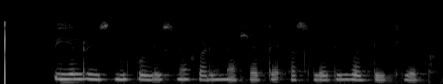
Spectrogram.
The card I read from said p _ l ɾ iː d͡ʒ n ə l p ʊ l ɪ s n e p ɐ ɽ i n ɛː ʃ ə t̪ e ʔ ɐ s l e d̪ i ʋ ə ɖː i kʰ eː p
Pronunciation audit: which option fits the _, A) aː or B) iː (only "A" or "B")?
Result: B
